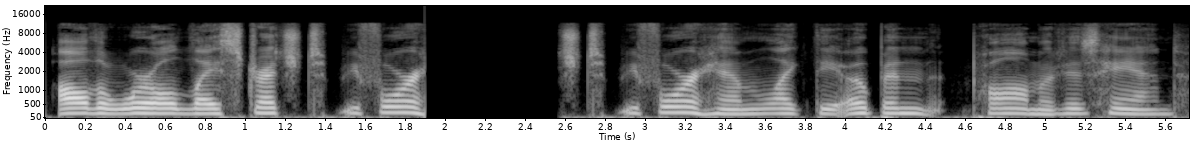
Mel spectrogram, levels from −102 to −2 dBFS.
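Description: A stream reconnect runs from 1.90 to 3.29 s. The speech drops into 0.64 s of silence as the connection fails and the player reopens it, starting a new decoder partway through the stream. When sound returns, it picks up about 0.76 s earlier than where it broke off, because the server resent a backlog of already-played audio. The listener hears a gap followed by a short stretch of the speech repeated.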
